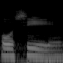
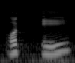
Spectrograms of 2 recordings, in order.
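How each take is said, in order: First: The final consonant moves into the next syllable. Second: The syllables are said separately, final consonant kept.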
